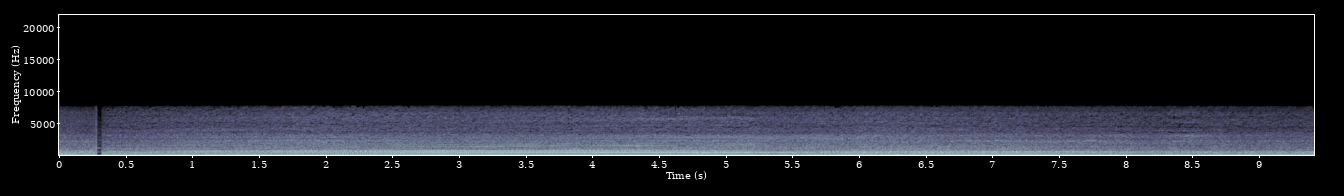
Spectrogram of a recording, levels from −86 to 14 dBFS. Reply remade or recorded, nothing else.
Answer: recorded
